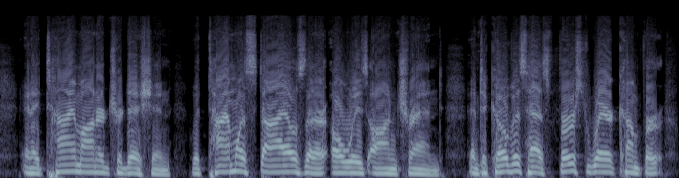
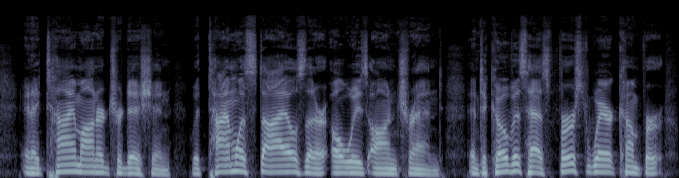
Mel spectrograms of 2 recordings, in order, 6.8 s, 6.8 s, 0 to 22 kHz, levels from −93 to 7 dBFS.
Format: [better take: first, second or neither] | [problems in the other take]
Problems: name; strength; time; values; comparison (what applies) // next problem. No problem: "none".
second | distortion; heavy; 17% of the sound clipped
